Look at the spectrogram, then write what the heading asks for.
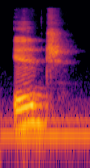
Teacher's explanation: similar to the word edge, but no length here, and switch it to an I vowel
